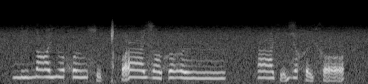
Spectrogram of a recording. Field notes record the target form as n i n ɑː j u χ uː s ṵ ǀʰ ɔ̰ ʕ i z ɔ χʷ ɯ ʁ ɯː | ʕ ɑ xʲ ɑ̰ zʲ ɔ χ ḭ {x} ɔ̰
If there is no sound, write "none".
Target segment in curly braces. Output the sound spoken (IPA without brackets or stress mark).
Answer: x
